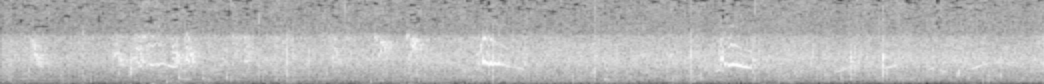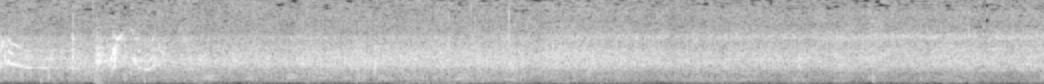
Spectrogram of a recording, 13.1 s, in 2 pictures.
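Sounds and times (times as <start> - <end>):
footsteps on path: 0.0 - 8.0
small birds chirping: 0.0 - 8.6
faint outdoor background: 0.0 - 13.0.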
